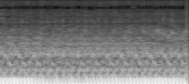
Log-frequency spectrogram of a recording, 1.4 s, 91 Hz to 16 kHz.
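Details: GM Scenicruiser bus, Detroit Diesel 8V71 two-stroke, next morning after sitting overnight, fired right up: deep, steady low drone with an even, unbroken rhythm and no knocks or misses; healthy idle.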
